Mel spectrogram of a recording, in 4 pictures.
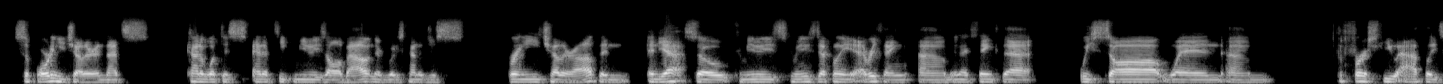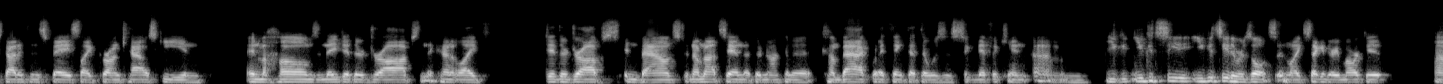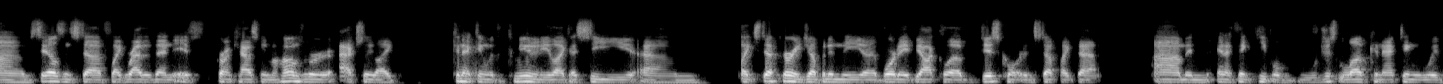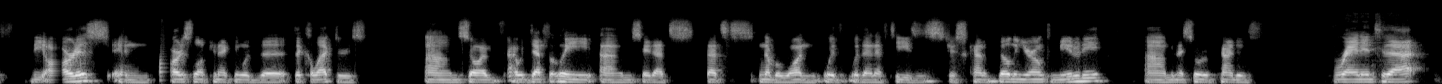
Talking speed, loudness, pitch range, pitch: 200 wpm, -16 LUFS, 105-120 Hz, 115 Hz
